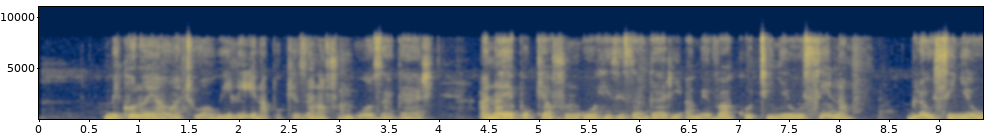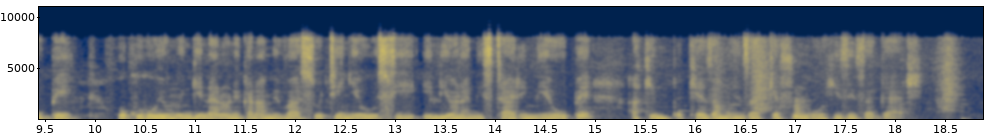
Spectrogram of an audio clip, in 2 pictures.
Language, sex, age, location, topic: Swahili, female, 25-35, Kisii, finance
